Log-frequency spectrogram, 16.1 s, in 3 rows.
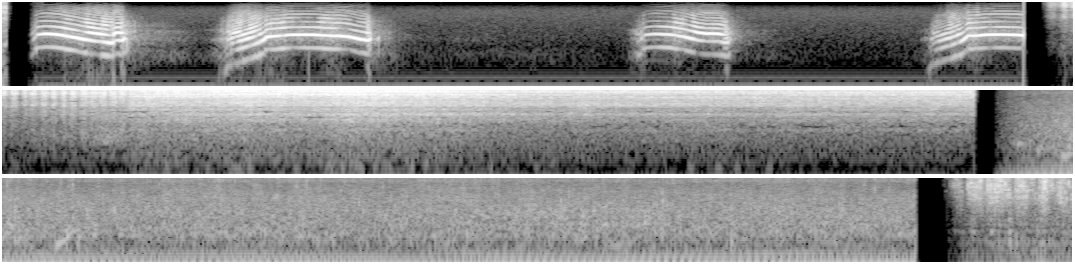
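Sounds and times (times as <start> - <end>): rattlesnake hissing buzz: 5.2 - 10.2
faint water noise: 5.8 - 16.0
low steady hum: 10.4 - 15.3.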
